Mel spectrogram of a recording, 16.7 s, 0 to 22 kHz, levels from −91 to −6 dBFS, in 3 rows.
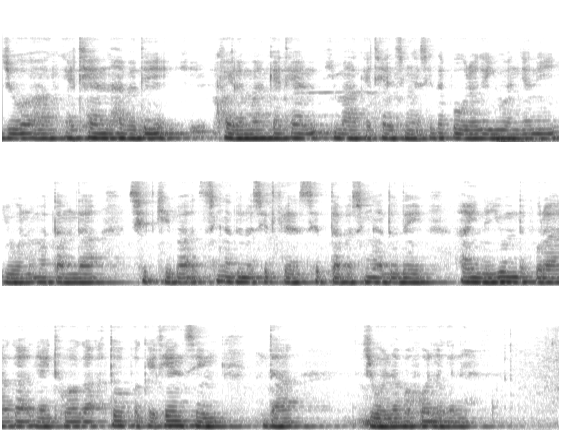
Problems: background sounds at intervals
